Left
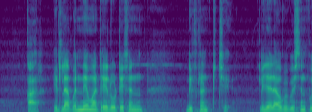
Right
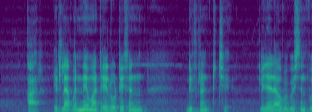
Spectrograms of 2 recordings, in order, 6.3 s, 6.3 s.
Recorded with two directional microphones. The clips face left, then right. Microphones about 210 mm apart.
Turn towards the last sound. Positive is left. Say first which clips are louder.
# left 5 dB
turn(degrees=45)  # may be behind; listen again after turning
